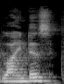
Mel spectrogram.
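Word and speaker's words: Lijnders: Pep Linders, and yes, that's how you pronounce it, is one of Klopp's right-hand men.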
